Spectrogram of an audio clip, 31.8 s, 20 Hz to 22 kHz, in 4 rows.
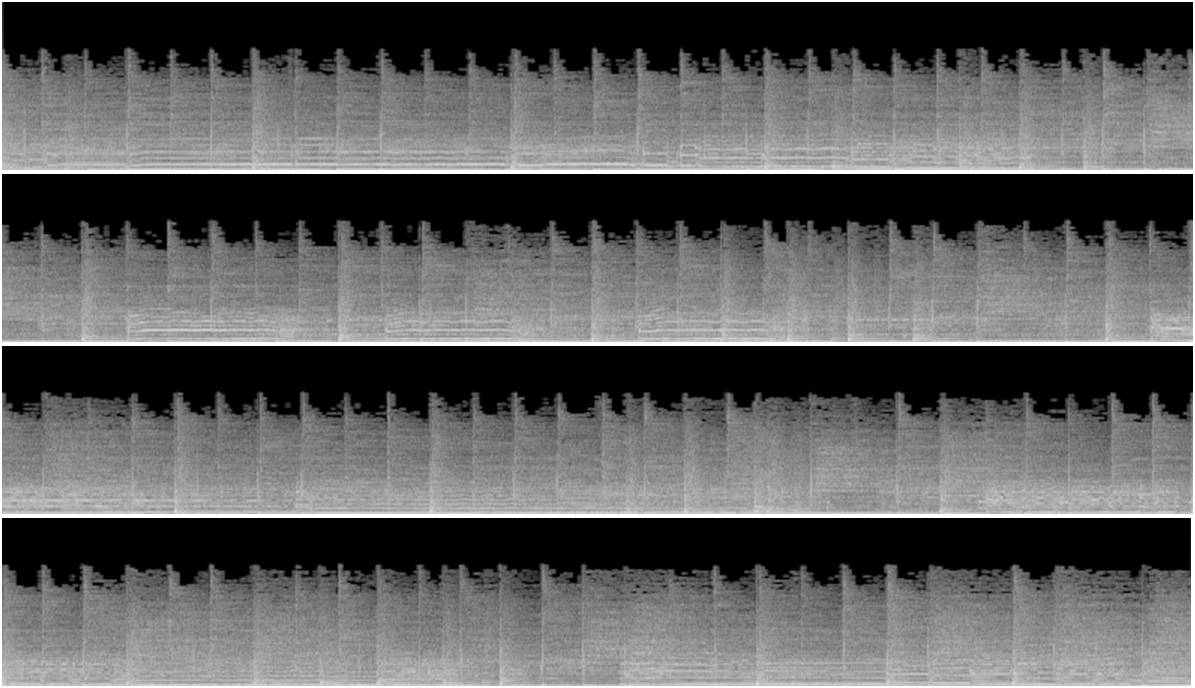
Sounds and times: Guitar: 0.0s - 31.7s
Progressive rock: 0.0s - 31.7s
Psychedelic rock: 0.0s - 31.7s.

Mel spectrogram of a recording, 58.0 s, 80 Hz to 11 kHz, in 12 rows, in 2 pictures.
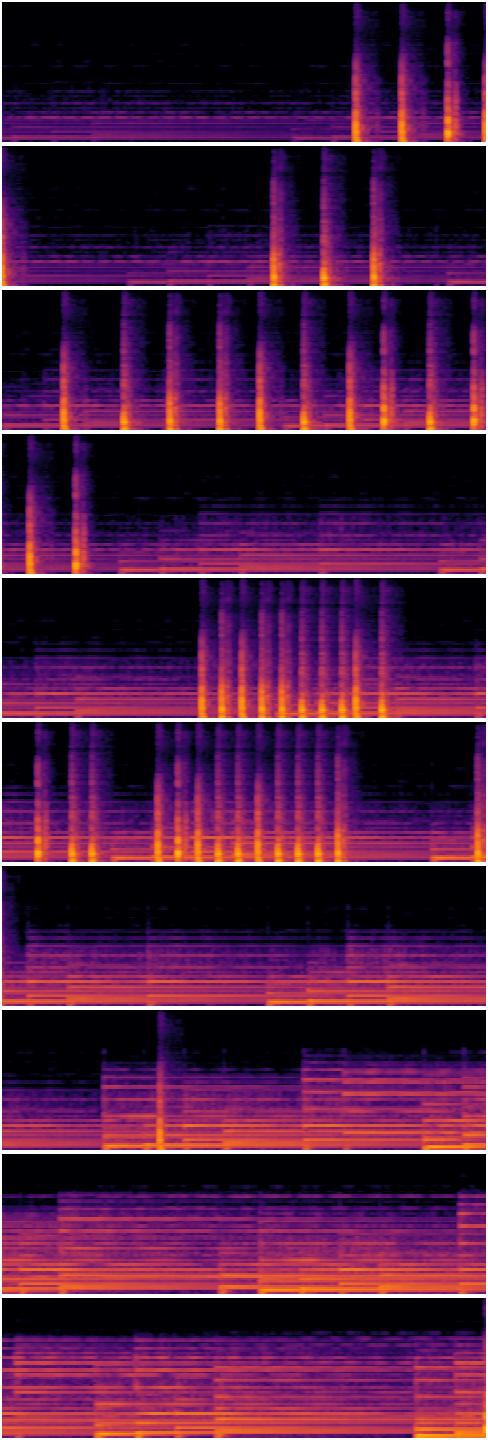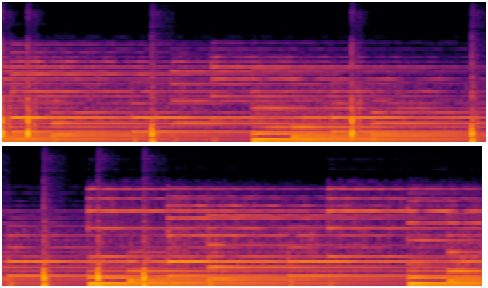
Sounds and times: Music: 0.0s - 58.0s.

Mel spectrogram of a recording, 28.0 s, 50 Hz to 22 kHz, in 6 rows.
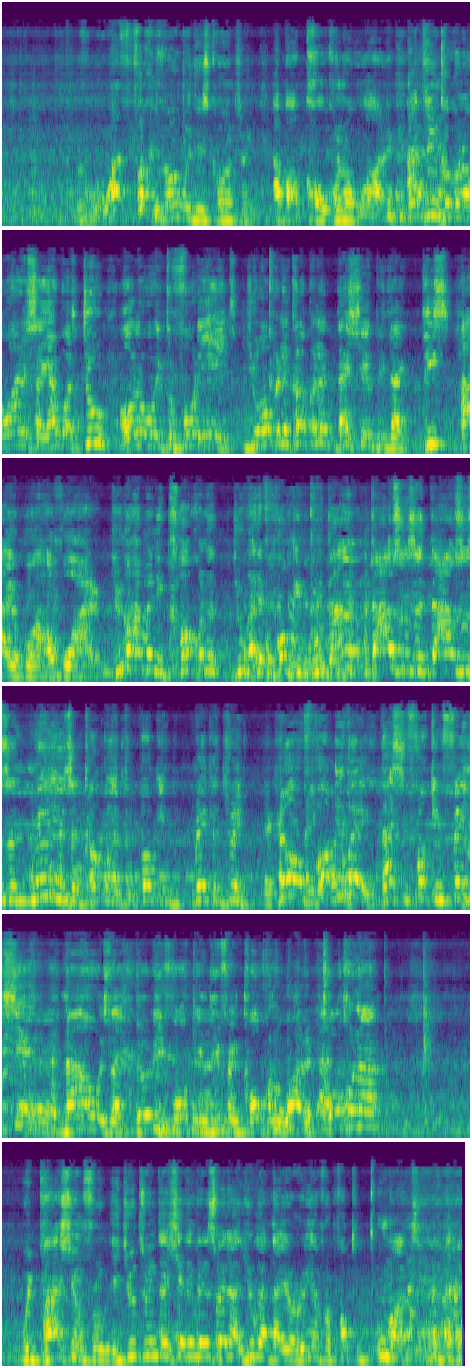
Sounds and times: Speech: 0.8s - 22.6s, 23.6s - 28.0s.

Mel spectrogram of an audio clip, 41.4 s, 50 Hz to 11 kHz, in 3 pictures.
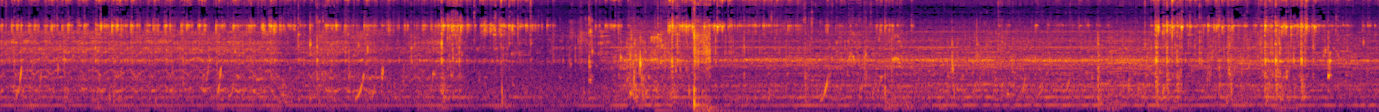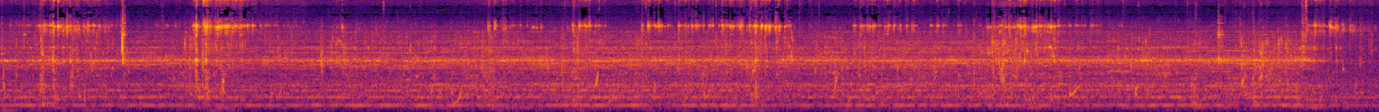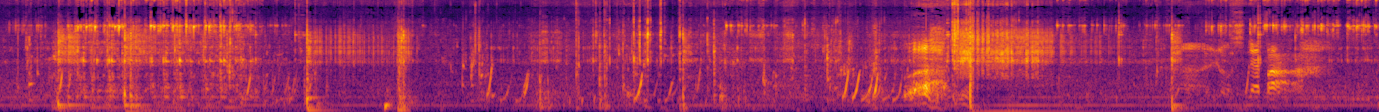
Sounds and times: Boat, Water vehicle: 0.0s - 41.3s.

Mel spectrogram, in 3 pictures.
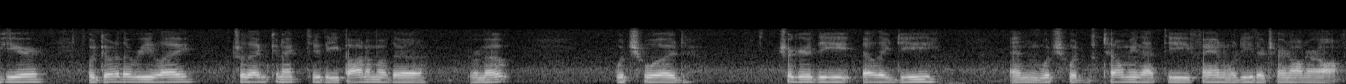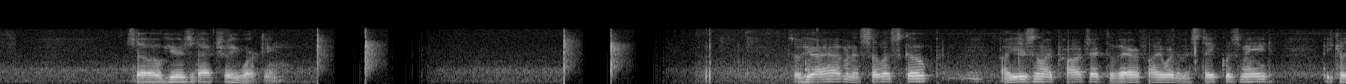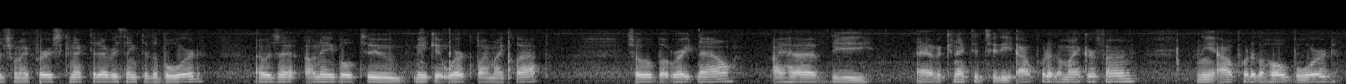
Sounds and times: Speech: 0.0s - 5.2s, 6.2s - 7.0s, 7.8s - 9.4s, 10.1s - 13.5s, 14.7s - 16.4s, 21.4s - 32.4s, 33.2s - 40.3s.

